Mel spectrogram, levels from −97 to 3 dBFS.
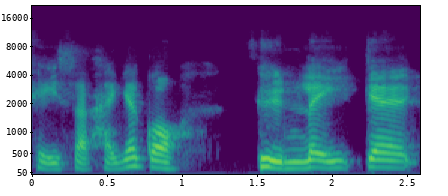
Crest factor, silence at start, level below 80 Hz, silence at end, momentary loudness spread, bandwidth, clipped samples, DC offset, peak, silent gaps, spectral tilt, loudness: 16 dB; 0 s; -74 dBFS; 0.05 s; 9 LU; 9.4 kHz; under 0.1%; under 0.1%; -8 dBFS; none; -6.5 dB/octave; -24 LUFS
